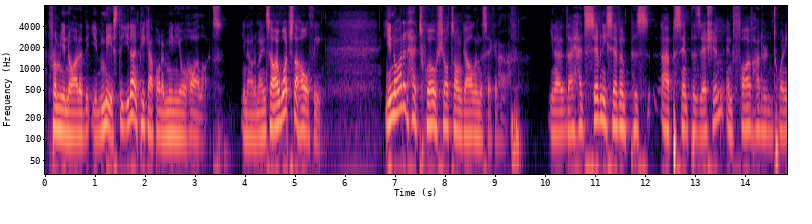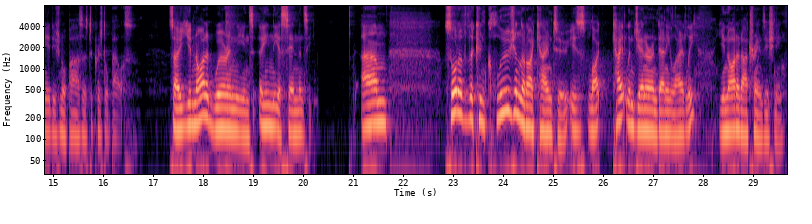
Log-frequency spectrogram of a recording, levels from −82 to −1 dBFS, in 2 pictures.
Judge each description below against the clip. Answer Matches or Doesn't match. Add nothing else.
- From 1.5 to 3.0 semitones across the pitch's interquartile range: Doesn't match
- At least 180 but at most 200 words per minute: Doesn't match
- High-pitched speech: Doesn't match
